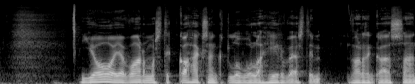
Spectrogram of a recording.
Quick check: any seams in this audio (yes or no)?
no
